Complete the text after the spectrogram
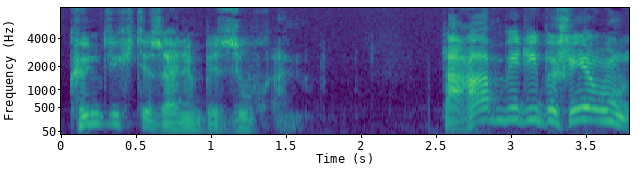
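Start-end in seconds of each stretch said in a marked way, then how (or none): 2.5-3.8 high, fast angry outburst; erbost. A narrator's reading. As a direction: cry it out in exasperation, louder and quicker. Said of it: "rief Herr Kurux erbost". (erboster Ausruf, hoch und schnell)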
